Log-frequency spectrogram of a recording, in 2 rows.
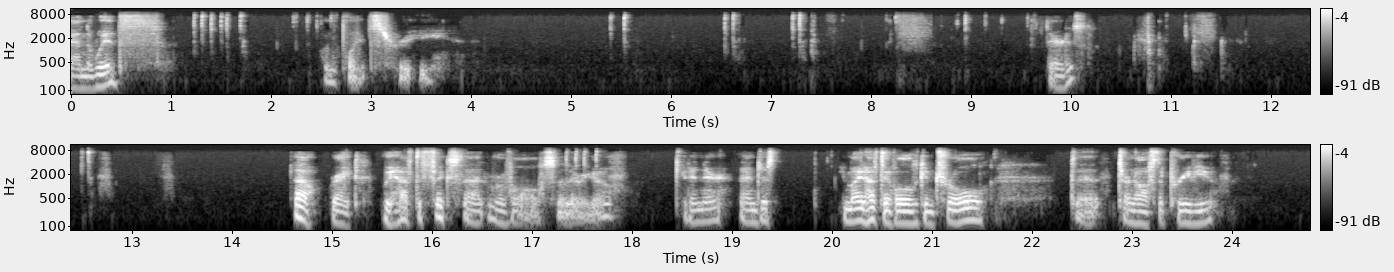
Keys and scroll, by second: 2.0 super+c, 2.2 super+Tab, 7.9 super+v, 8.6 Return.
